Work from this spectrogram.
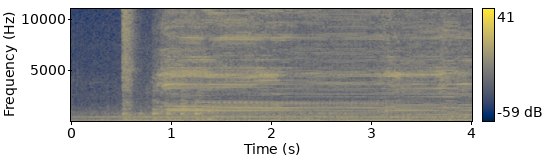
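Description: A Jucai Pro Minicandy tattoo pen machine switches on after a brief click and runs with a steady, quiet electric buzz, close and alone, holding an even hum throughout.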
